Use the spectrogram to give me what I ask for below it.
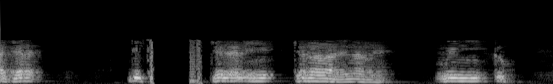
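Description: From the start, the speech is dull and smeared, with nothing above 3.1 kHz and a warbling texture. This is likely AAC compression at a very low bitrate, near 9 kbps.

At 1.51 s the cable is pulled and plugged in. A pop starts about 0.46 s of near silence, with 60 Hz mains buzz for 88 ms within it, and another pop at 2.01 s.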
